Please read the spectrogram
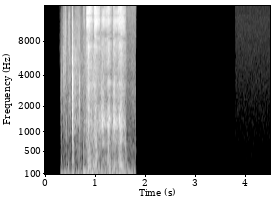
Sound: pencil scratching

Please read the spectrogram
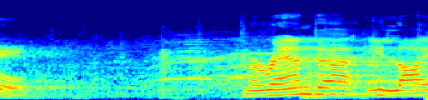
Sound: applause

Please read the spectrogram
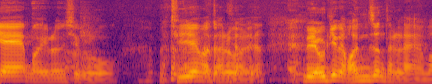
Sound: laughing

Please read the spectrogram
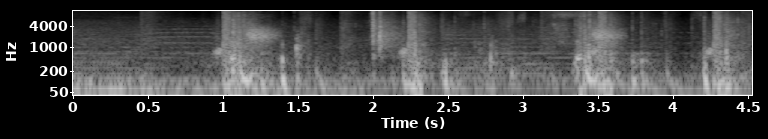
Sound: smacking sounds

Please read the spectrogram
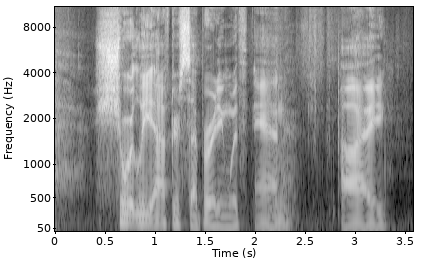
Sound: none

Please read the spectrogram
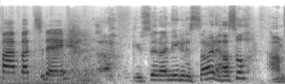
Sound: grunting

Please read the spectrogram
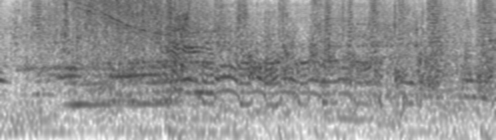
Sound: screaming

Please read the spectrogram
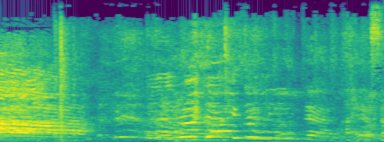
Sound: chuckles

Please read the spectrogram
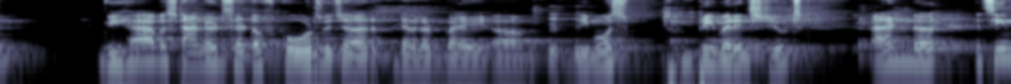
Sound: Sadhguru laughs

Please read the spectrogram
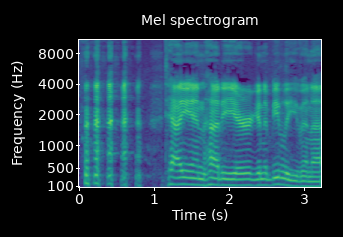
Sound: laughing

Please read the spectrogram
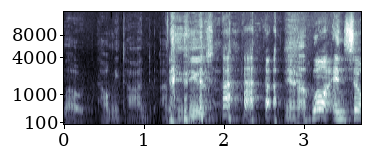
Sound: laughs

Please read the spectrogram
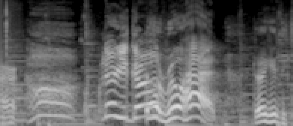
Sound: gasps

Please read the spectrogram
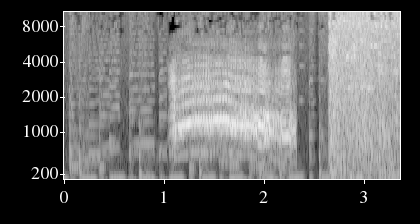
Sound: scream

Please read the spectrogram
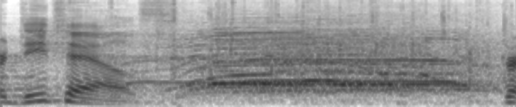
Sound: cheering

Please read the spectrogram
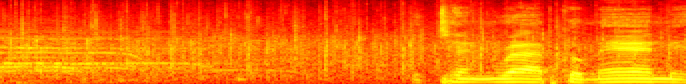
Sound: audience clapping and cheering

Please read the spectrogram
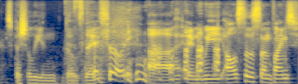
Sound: laughing

